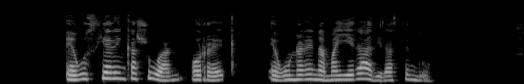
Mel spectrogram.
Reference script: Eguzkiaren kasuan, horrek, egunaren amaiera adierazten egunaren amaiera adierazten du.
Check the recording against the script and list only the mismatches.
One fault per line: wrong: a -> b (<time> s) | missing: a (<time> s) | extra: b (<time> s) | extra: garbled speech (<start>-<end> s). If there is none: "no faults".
missing: egunaren amaiera adierazten (4.2 s)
